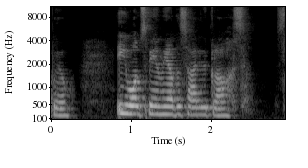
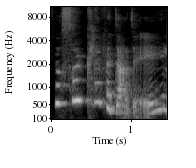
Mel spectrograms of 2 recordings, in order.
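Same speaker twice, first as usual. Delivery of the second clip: put-on cutesy baby voice. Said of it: "I says to him".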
